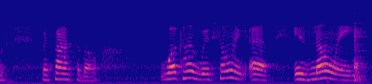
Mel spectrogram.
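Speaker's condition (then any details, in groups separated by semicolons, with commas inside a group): Cerebral palsy, spastic; now talking and breathing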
